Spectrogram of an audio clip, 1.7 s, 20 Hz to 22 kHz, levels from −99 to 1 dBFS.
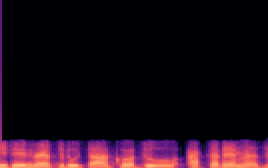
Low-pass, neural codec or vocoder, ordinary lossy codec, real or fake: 3.6 kHz; codec, 16 kHz in and 24 kHz out, 0.6 kbps, FireRedTTS-2 codec; none; fake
